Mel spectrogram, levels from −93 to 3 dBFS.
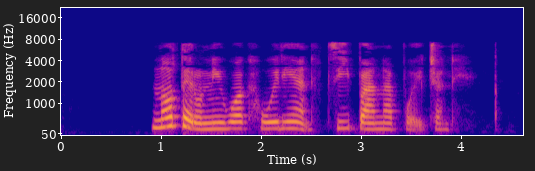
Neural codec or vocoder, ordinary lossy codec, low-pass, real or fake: none; MP3, 48 kbps; 7.2 kHz; real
